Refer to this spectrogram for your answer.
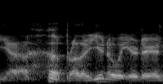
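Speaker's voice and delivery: faux, put-on Scottish accent. Quoting a wrestler's praise, imitating Drew's faux Scottish accent. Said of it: "That's a great impression".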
